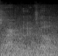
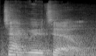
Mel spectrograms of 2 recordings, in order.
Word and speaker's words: tagliatelle: homemade taco tail homeless how do you actually pronounce tackle tail tagliatelle now thanks you're the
